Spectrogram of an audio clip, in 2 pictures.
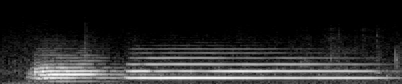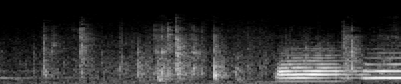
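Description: Dramatic brass score cue, French horns foremost: a held chord settling on one long sustained note that dies away about four seconds in, then after a gap with a few faint knocks a second brass chord comes in near the end.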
